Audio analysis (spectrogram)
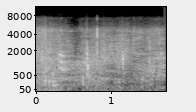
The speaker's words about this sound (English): I better take a drink of water before I go into that one.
